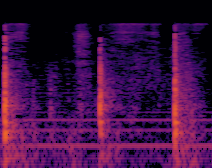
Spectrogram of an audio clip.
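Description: Three sharp taps about a second apart, from writing on a board.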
